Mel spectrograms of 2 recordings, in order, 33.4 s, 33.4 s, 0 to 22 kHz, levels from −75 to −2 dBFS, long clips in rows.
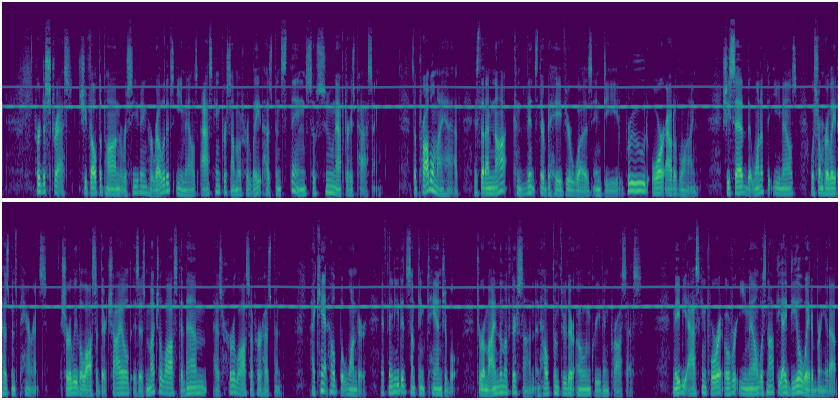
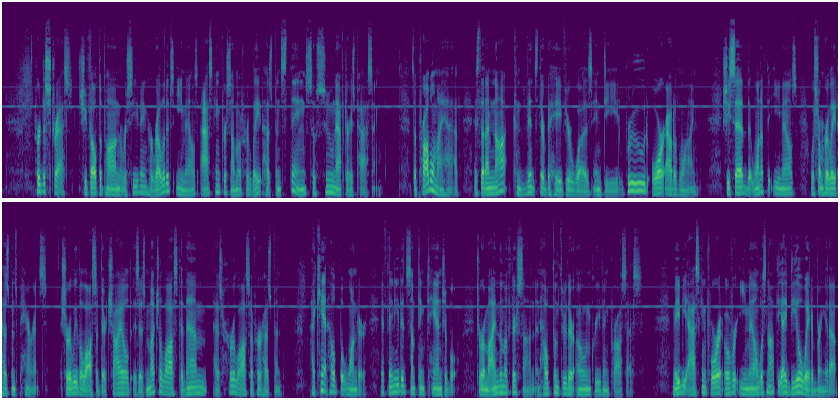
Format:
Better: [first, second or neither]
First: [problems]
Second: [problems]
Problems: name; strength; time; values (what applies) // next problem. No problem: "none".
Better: second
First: high-pitched whine; loud; throughout; 2.5 kHz, 6 dB below the speech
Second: high-pitched whine; faint; throughout; 2.5 kHz, 25 dB below the speech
